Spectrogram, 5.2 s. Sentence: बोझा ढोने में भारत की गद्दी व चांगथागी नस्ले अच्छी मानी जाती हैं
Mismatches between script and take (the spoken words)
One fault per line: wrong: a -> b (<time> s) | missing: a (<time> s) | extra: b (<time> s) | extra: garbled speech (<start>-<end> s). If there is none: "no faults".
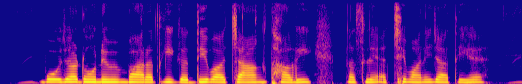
no faults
